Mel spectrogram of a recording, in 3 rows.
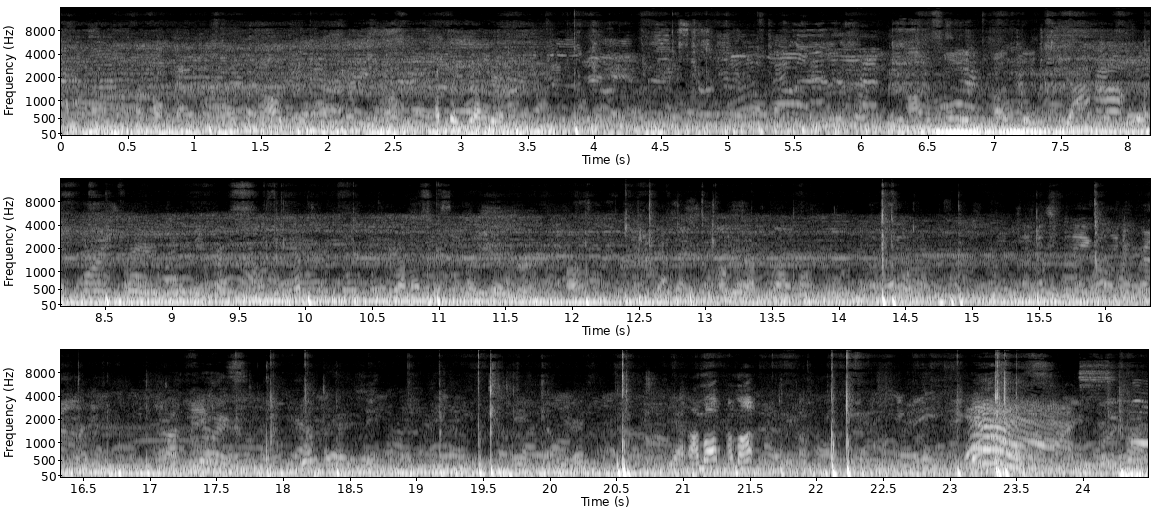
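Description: Outdoor ambience of distant voices and background music over a low rumble, with a few sharp knocks, the loudest about 20 seconds in.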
